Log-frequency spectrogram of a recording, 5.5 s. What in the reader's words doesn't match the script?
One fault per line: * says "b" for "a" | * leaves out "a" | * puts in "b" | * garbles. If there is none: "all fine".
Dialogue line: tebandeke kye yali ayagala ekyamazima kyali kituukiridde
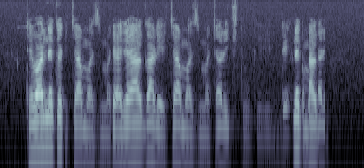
* says "ekyamazima" for "kye"
* garbles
